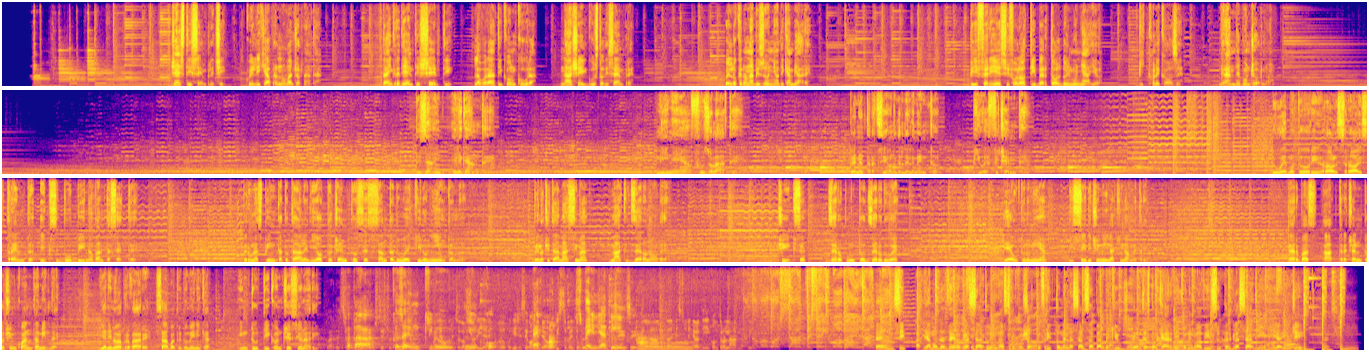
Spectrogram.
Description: La mia voce è baritonale, calda e musicale: matura, chiara e naturale, con un tono accogliente ma deciso, ideale per progetti che richiedono credibilità e presenza.
Sprechprobe: eLearning (Muttersprache):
